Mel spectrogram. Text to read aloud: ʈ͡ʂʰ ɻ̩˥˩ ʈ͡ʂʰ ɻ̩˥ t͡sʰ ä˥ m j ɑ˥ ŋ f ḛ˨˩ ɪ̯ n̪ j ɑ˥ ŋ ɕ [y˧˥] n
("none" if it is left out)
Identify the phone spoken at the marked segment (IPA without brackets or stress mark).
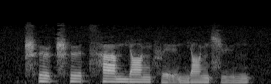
y˧˥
